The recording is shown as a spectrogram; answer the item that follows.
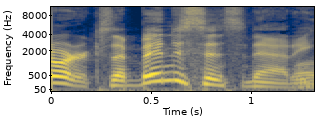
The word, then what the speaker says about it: Cincinnati: I want to drive from Cincinnati up to Cleveland. – Okay. – Did I say that right? – Yes, you're right.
